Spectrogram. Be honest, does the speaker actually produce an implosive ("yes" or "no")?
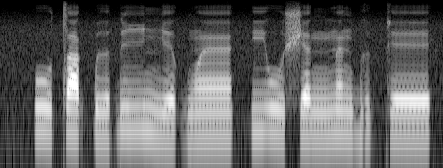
yes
